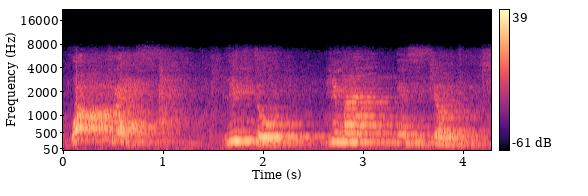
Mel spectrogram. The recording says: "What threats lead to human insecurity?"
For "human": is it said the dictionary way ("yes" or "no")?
yes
